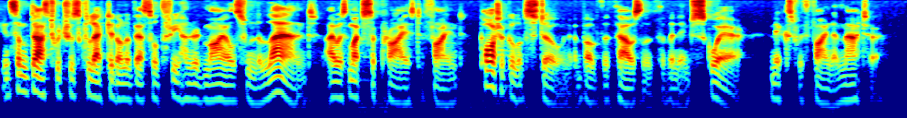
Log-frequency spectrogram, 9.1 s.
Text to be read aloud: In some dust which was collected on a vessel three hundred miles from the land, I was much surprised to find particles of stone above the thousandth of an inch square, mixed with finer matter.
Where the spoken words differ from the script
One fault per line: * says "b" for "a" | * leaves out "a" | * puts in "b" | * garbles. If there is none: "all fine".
* says "particle" for "particles"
